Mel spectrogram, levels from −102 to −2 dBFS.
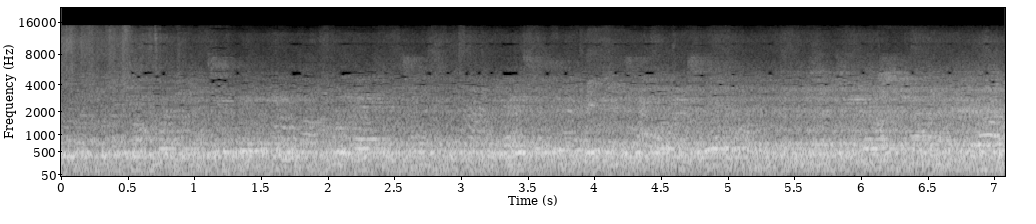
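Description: Throughout, plainly audible HE-AAC compression, likely from a low bitrate, makes the treble gritty and metallic; a spectrogram shows copied upper bands ending at 14.9 kHz.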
